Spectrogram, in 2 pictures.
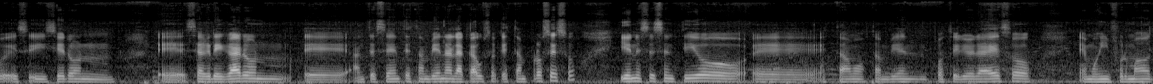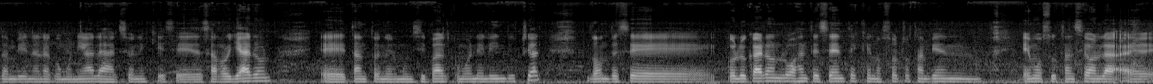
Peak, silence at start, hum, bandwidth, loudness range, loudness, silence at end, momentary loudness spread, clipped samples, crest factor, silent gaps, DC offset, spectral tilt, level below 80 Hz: -2 dBFS; 0 s; none; over 20 kHz; 4 LU; -26 LUFS; 0 s; 10 LU; under 0.1%; 24 dB; none; under 0.1%; -4.5 dB/octave; -50 dBFS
